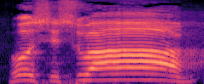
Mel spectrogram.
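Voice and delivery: loud, very drawn-out prophetic call; proclaimed call. Acted. Zechariah prophesying to his newborn, called out long and loud. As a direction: call out to the child, holding the last vowel. Acts Zechariah addressing the baby.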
